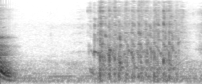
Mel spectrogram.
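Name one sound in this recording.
Water bubbles in a bong.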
